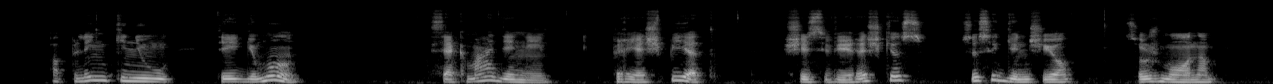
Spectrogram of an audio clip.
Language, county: Lithuanian, Alytus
